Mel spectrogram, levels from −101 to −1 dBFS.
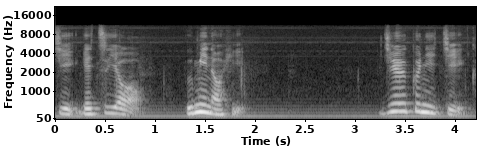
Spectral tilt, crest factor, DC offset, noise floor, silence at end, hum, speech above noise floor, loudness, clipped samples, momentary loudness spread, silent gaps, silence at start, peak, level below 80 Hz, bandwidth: -5.5 dB/octave; 18 dB; under 0.1%; -50 dBFS; 0.05 s; 60 Hz at -45 dBFS; 29 dB; -22 LUFS; under 0.1%; 16 LU; none; 0 s; -6 dBFS; -60 dBFS; 11 kHz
